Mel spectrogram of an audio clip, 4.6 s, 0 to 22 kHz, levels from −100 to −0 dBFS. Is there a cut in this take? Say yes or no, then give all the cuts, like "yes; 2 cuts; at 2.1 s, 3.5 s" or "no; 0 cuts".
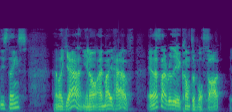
no; 0 cuts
